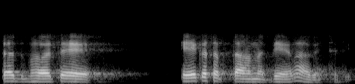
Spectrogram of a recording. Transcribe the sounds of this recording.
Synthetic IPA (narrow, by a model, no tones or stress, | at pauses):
t̪ɐd̪bʱɐʋɐt̪eː | eːkɐsɐp̚t̪aːmɐd̪jeːʋaːɡɐtːt͡ʃʰɐt̪i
